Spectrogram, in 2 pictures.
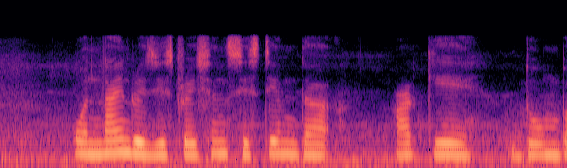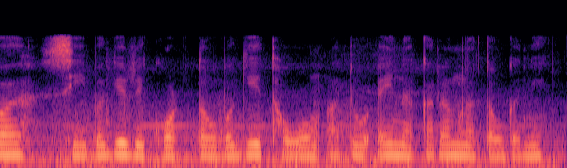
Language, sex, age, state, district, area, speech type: Manipuri, female, 30-45, Manipur, Churachandpur, rural, read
